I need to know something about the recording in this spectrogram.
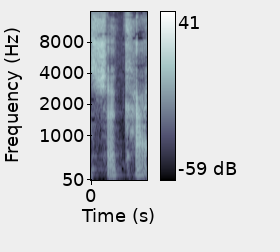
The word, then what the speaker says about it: Shakai: Instead of reading it the way it's written, I would read Vikel Shakai. So I guess typically we put a K in place of one of the letters.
